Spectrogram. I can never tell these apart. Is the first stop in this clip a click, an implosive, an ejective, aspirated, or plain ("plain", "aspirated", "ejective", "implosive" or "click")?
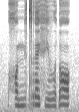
plain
